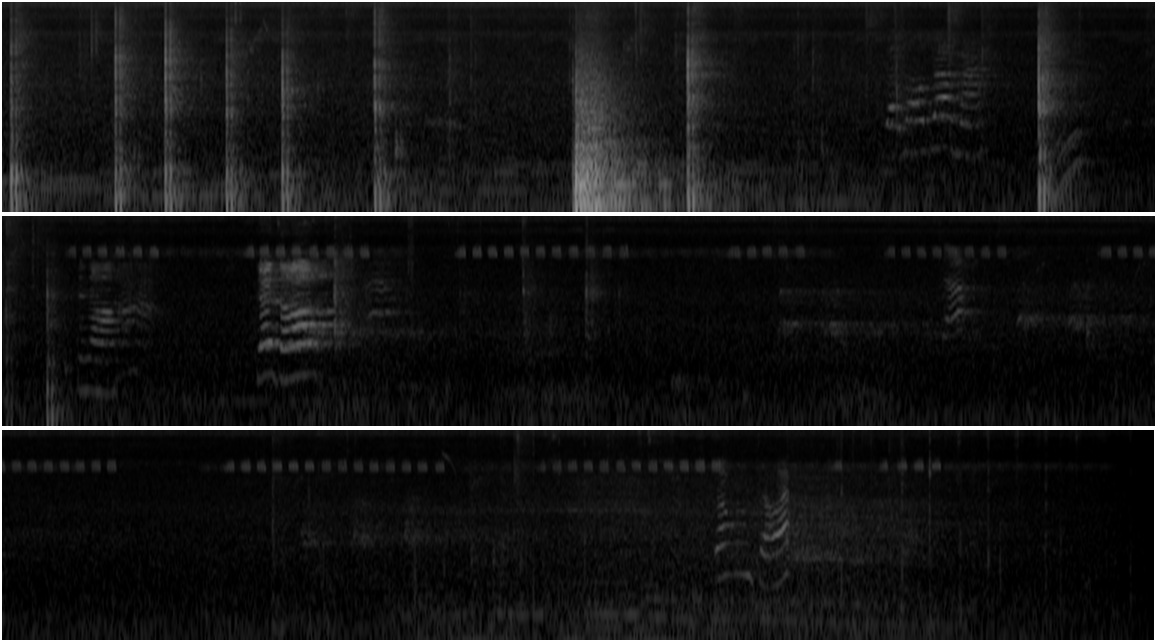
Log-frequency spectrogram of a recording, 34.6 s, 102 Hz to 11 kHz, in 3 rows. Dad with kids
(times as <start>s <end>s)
14.1s 15.7s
